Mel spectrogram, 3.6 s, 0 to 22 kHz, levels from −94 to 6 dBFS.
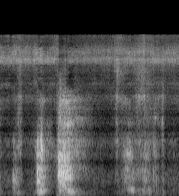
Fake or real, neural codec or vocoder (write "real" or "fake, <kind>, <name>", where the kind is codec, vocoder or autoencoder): fake, codec, SNAC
